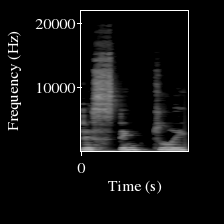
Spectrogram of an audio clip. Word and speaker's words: distinctly: In natural spoken American English, that T might start to fade. Distinctly, distinctly. I almost kind of skip over it.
